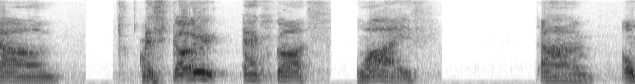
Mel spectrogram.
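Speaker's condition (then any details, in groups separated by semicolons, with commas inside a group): Cerebral palsy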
